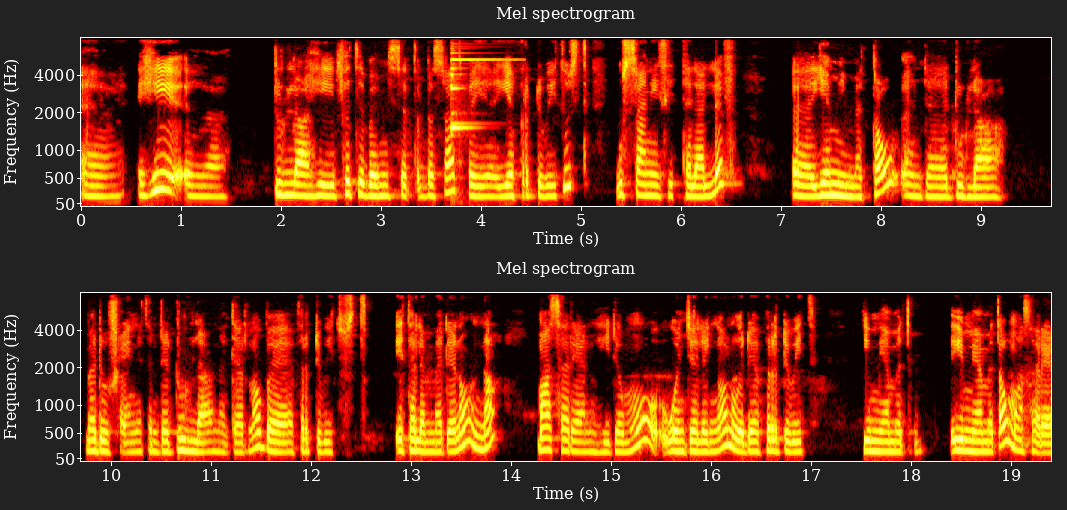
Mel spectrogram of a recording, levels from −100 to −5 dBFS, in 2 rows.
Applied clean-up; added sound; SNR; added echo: none; Tools; 0 dB; none.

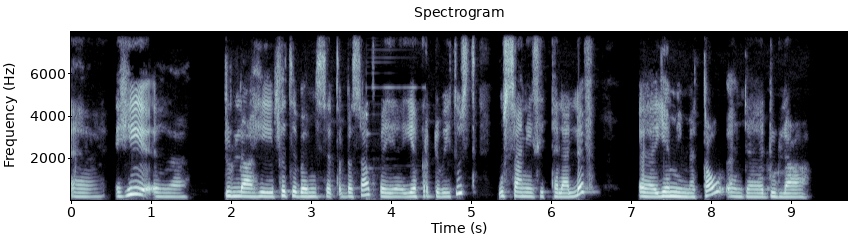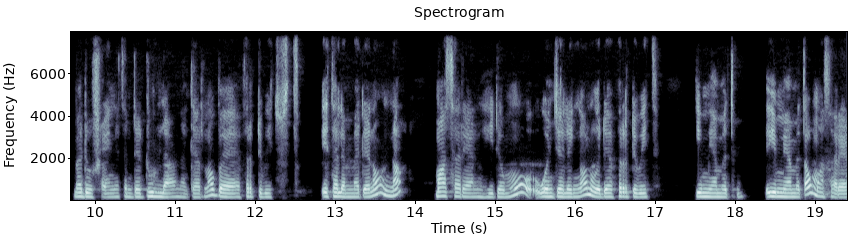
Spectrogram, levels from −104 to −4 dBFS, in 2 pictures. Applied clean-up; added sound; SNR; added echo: neural mask model DeepFilterNet 3.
